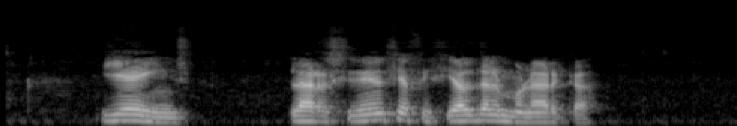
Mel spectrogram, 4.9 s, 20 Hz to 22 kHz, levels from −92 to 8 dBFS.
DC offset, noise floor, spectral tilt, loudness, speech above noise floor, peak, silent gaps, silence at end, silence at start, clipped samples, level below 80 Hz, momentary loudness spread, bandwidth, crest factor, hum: under 0.1%; -77 dBFS; -7 dB/octave; -27 LUFS; 49 dB; -8 dBFS; none; 0.95 s; 0.65 s; under 0.1%; -76 dBFS; 12 LU; 7.4 kHz; 22 dB; none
